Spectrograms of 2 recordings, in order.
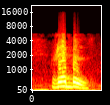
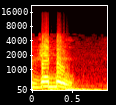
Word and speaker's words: rebel: Rebel. This word we often mispronounce it. A person, the rebel, and you rebel against authority.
